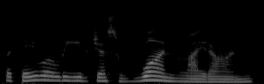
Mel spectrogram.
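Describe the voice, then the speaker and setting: A woman reading a rhyming children's picture book aloud in an expressive storytelling style. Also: deep voice, takes it slowly.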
